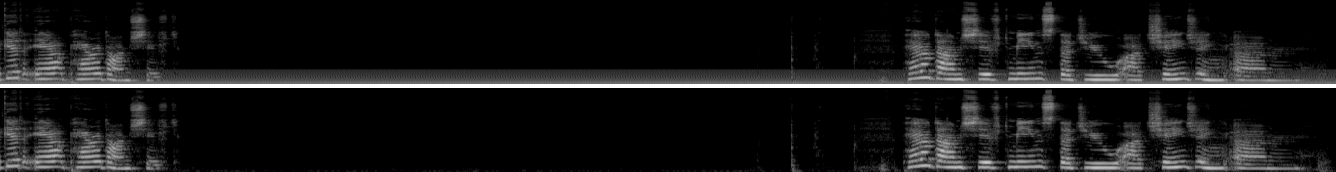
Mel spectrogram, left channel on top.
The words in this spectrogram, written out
air paradigm shift. Paradigm shift means that you are changing,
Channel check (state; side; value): noise; left; hum, 16 dB below the sound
